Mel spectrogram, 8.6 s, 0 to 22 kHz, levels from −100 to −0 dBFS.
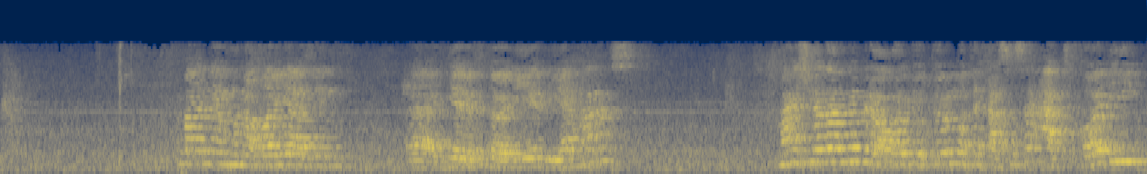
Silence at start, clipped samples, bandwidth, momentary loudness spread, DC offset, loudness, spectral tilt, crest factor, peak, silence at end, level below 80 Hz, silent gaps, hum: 0 s; under 0.1%; 8 kHz; 19 LU; under 0.1%; -20 LUFS; -2.5 dB/octave; 18 dB; -4 dBFS; 0 s; -54 dBFS; none; none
